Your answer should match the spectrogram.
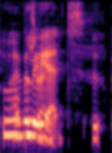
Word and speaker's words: oubliette: Oubliette pronunciation. Oubliette. – Yep, oubliette.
